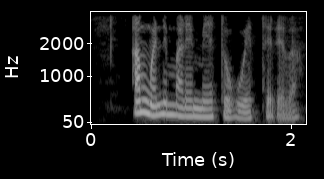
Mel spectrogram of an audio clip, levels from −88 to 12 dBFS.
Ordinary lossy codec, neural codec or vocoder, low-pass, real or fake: none; none; 3.6 kHz; real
